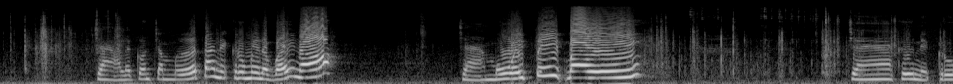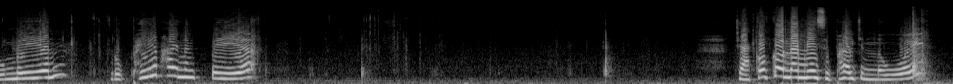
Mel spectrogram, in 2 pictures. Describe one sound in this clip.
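A young woman speaks clearly and with animation, as if teaching.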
